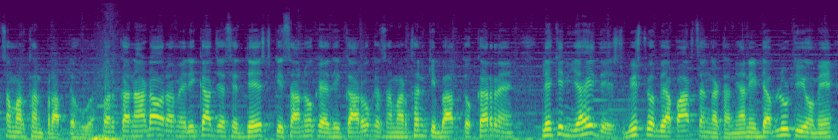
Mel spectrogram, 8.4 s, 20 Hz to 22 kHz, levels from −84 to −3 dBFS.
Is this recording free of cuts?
no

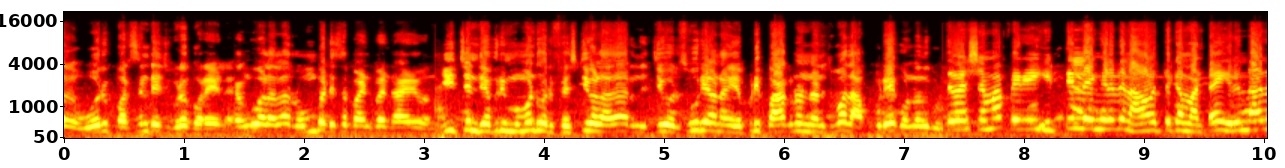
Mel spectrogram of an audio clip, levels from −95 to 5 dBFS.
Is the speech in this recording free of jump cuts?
no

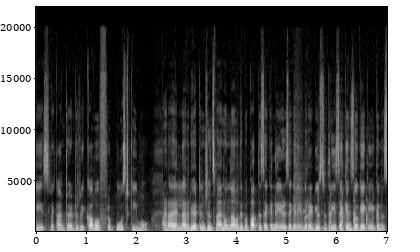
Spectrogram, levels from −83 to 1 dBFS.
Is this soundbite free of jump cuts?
no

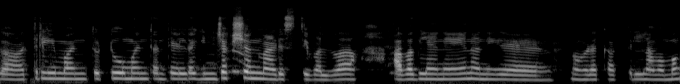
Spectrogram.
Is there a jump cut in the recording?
no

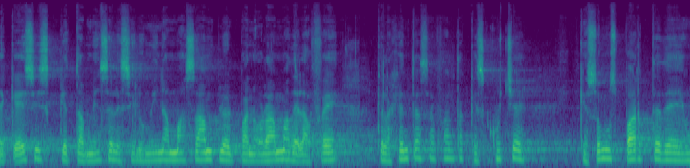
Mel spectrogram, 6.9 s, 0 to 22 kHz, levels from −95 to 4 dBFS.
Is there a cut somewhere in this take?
yes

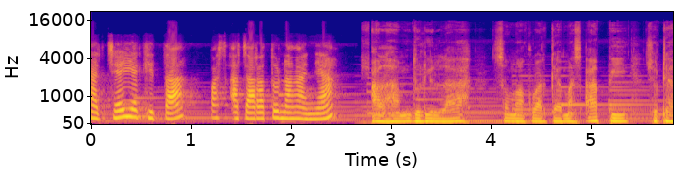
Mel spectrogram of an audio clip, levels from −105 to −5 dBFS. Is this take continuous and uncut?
no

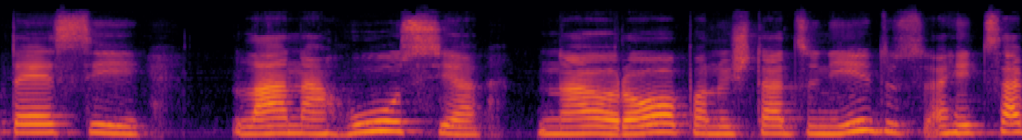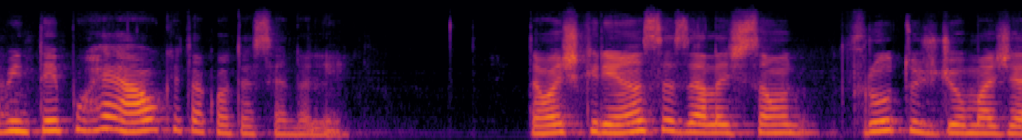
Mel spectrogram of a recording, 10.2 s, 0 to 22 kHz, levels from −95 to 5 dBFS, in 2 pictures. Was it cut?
no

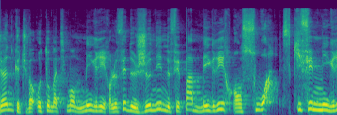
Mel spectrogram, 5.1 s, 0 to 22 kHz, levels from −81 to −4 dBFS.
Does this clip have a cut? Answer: no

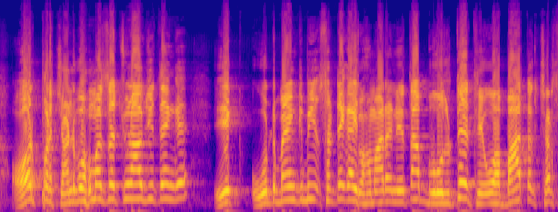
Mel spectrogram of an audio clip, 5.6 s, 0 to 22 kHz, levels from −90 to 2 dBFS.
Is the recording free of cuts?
no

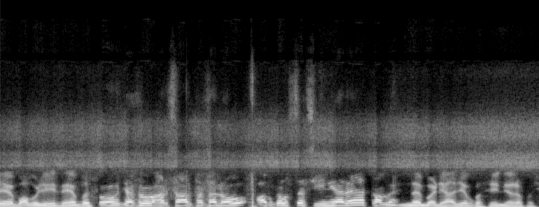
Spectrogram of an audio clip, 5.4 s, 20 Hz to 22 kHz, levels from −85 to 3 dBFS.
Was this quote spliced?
yes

